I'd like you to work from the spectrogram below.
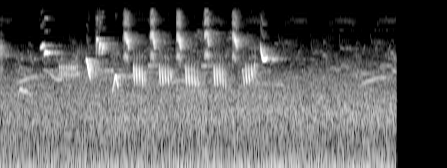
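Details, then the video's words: European goldfinch kept as a cage bird, singing a 'batbata' style song: a quick, jangling twitter of short bright notes and brief buzzy chirps, tumbling up and down for about four seconds, with a low hum behind. "طائر_الحسون.بتبتة خرافية وأصوات تجنن طيورك."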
